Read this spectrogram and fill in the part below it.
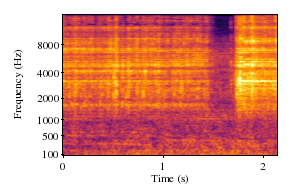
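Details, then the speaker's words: Mitsubishi L300 engine noisy from startup, louder when revved, rattling; loose adjuster tensioner pulley spun gives a dry, gritty rattling whir of a worn bearing: rough tensioner pulley bearing. "r pagstart pa lang maingay na at pag binirit mo lalong umiingay parang kumakalansing so ito ang kanyang adjuster tensioner p"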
